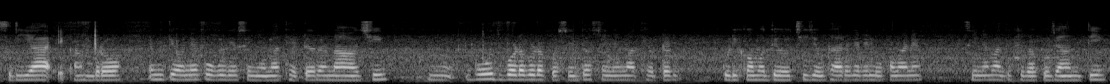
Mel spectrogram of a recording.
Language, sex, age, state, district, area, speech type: Odia, female, 18-30, Odisha, Subarnapur, urban, spontaneous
